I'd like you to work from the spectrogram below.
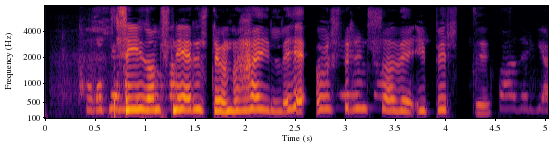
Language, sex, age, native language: Icelandic, female, 13, Icelandic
